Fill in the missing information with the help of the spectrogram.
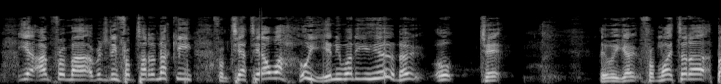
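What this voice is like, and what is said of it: South Auckland New Zealand accent. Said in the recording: “as you could tell from my South Auckland accent here”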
